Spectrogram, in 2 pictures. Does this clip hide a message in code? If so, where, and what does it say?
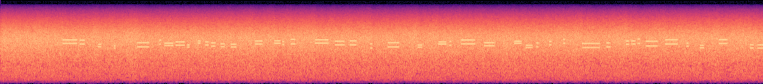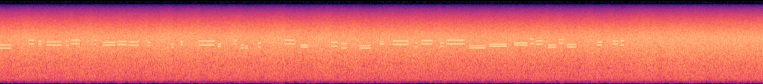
No, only pairs of high tones at irregular times, with heavy radio static.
